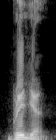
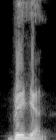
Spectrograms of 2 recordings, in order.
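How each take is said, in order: Both takes have the same delivery.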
